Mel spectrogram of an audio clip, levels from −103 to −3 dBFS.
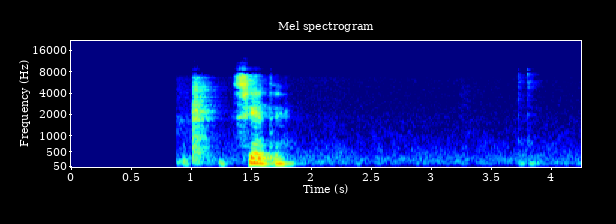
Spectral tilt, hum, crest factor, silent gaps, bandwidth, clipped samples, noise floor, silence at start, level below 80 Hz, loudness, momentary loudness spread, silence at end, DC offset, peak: -4 dB/octave; none; 24 dB; none; 9.4 kHz; under 0.1%; -76 dBFS; 1 s; -80 dBFS; -37 LUFS; 12 LU; 2.4 s; under 0.1%; -20 dBFS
